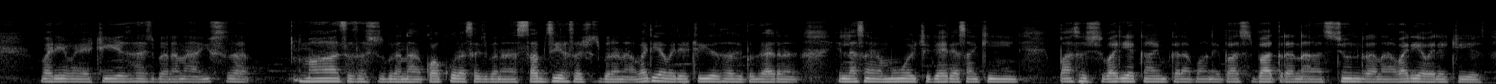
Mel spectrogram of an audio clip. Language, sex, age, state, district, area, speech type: Kashmiri, male, 30-45, Jammu and Kashmir, Ganderbal, rural, spontaneous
